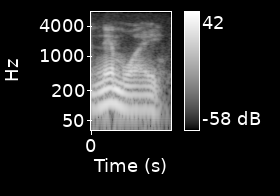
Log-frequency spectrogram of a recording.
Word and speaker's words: Nimue: And so Arthur was forced to surrender to Nimu. How you spell that? – I've heard somebody pronounce it Nimue. – So. Nimue. There it is.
